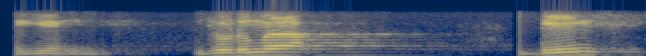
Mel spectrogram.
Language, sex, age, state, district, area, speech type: Odia, male, 60+, Odisha, Khordha, rural, conversation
